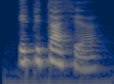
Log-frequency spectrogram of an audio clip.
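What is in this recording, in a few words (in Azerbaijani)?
"epitafiya", Azerbaijani; Orfoqrafiya Lüğəti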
